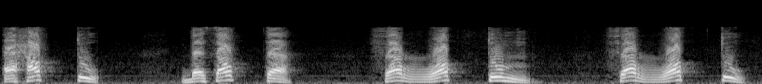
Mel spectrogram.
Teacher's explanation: نلاحظ ذلك على الشاشة من خلال اللوحة التعليمية في درسنا اليوم، نرى على الشاشة الإدغام الناقص هو إدغام حرف قوي الصفات بحرف أضعف منه، بحيث تبقى الصفة القوية ظاهرة، ومن تلك الصفات صفة الإطباق، وذلك عند إدغام الطاء في التاء نحو أحطت، بسطت، فرطتم، فرطت.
